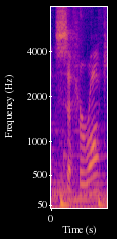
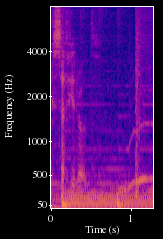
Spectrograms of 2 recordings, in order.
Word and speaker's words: Sephiroth: This is not Sephiroth, this is like Sephiroth. It's like a long O sound.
